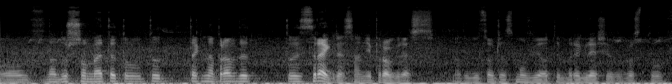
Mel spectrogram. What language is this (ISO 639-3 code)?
pol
